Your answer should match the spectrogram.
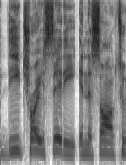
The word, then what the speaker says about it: Detroit: the word Detroit is Detroit it's French it was founded by some French dude back in 1701 or something like that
